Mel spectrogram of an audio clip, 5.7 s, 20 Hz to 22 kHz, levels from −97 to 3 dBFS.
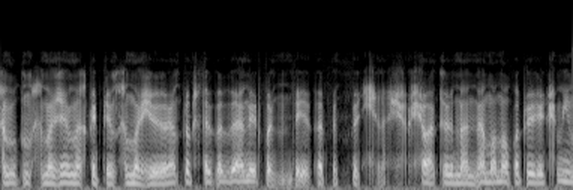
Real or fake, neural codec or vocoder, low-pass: fake; autoencoder, 22.05 kHz, a latent of 192 numbers a frame, VITS, trained on many speakers; 7.2 kHz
